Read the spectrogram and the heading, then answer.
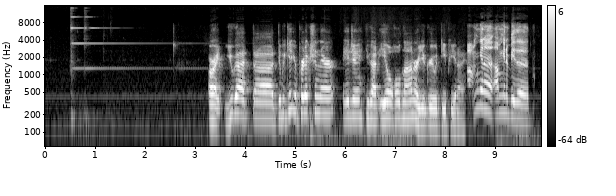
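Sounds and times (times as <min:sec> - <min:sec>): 
bright bell struck and ringing: 0:00.5 - 0:03.4
speech: 0:03.3 - 0:09.8.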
